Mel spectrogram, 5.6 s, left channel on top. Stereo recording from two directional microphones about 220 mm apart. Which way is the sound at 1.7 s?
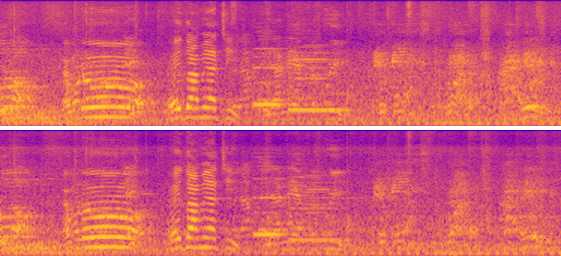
25° right (ahead or behind).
